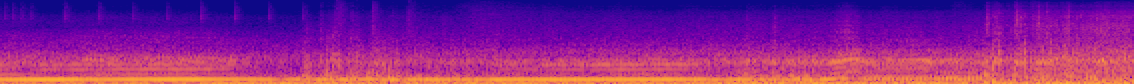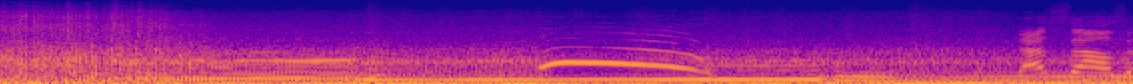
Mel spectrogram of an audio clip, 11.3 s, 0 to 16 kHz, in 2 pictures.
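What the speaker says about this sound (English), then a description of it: "how does this car sound on a scale of 1 through 10?" An Audi R8 engine on a night drive revs and accelerates loudly and close, its steady drone climbing and dropping through several gear changes, with a burst of harsh roar midway and faint voices underneath.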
